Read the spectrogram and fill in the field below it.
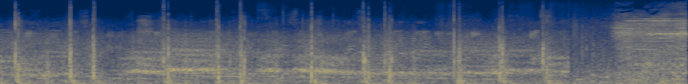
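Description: A large crowd chants and sings in unison in an open stadium.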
